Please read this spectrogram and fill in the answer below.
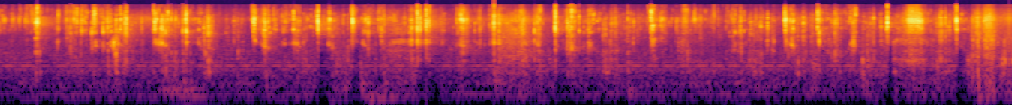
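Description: Close-miked eating: biting, chewing and wet mouth clicks and smacks in quick, irregular bursts throughout.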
